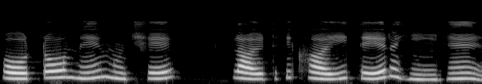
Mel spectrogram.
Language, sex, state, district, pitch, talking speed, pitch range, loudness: Hindi, female, Madhya Pradesh, Umaria, 275 Hz, 100 wpm, 260-305 Hz, -16 LUFS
